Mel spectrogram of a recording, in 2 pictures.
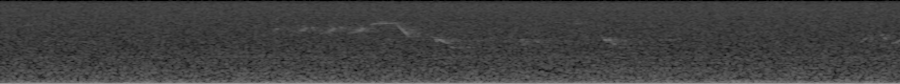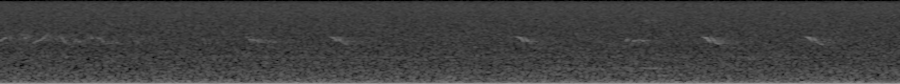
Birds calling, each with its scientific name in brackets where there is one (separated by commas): Black-throated Gray Warbler (Setophaga nigrescens), American Robin (Turdus migratorius), Purple Finch (Haemorhous purpureus)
